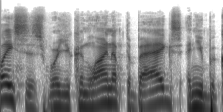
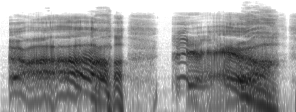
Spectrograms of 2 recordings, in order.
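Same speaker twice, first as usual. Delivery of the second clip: roller coaster groan; 5 semitones higher than usual. Retold or imitated. Kid on a roller coaster, crying out groans. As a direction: groan like a sick kid on a ride. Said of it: "you just sort of go".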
